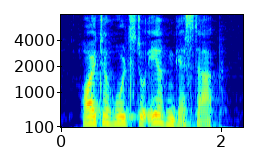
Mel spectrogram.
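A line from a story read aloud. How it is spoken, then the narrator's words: Plain. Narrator (German): sagte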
